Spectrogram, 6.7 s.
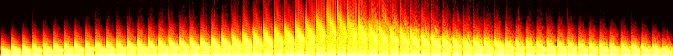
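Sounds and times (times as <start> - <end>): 
drum and bass synth at 145 BPM: 0.2 - 6.7.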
